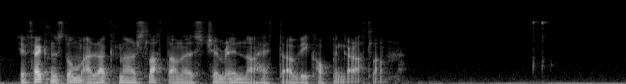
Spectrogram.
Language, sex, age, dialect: Faroese, male, 15-35, Suðurstreymoy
